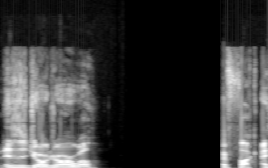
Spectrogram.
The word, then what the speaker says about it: Orwell: You say George Orwin so much, I forget that it's Orwell, to be honest.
